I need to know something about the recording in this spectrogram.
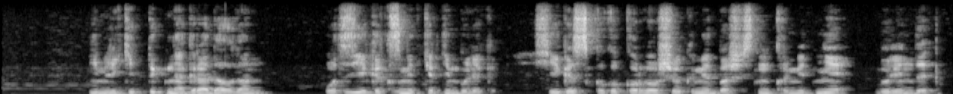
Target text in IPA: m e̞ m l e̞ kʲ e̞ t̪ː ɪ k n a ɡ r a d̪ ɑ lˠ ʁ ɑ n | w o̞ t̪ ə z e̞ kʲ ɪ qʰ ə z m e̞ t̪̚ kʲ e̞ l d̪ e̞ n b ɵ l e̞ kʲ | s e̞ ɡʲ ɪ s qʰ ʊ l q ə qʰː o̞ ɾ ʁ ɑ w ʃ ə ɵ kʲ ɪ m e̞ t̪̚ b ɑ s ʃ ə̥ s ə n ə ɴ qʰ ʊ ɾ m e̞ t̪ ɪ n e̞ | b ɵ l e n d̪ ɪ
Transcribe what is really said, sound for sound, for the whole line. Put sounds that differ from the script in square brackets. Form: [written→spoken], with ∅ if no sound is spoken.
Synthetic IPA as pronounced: m e̞ m l e̞ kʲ e̞ t̪ː ɪ k n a ɡ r a d̪ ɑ lˠ ʁ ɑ n | w o̞ t̪ ə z e̞ kʲ ɪ qʰ ə z m e̞ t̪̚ kʲ e̞ [l→ɾ] d̪ e̞ n b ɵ l e̞ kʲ | s e̞ ɡʲ ɪ [s→z] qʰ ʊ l q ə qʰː o̞ ɾ ʁ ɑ w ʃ ə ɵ kʲ ɪ m e̞ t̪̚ b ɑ s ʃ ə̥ s ə n ə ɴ qʰ ʊ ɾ m e̞ t̪ ɪ n e̞ | b ɵ l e n d̪ ɪ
